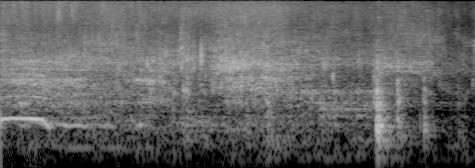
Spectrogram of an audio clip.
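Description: Bath water sloshes in a tub as a baby is bathed, with a soft swirl of water, then a couple of sharper splashes near the end and faint voices in the background.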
